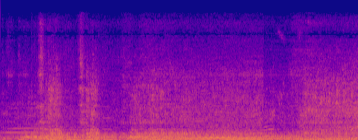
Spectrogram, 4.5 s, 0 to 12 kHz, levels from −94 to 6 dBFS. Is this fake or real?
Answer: real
